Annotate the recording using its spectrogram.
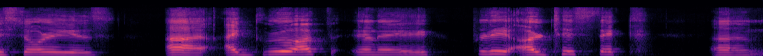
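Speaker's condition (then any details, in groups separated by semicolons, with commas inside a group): Cerebral palsy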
